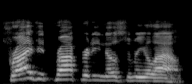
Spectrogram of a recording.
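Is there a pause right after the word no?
no. It runs on with no pause after no.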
